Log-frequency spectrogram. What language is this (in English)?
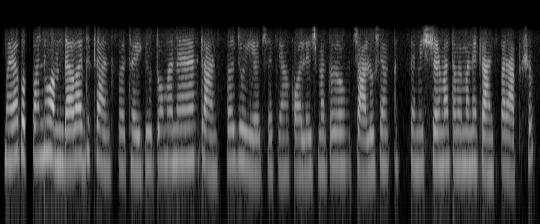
Gujarati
